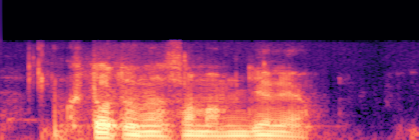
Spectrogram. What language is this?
Russian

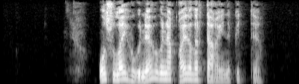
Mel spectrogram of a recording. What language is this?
Bashkir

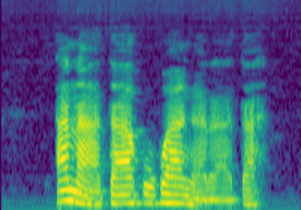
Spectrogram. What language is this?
Igbo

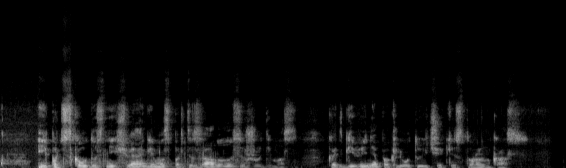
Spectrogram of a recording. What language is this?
Lithuanian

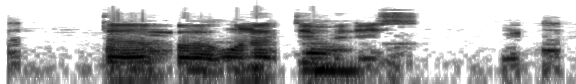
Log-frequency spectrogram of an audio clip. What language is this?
Kalkoti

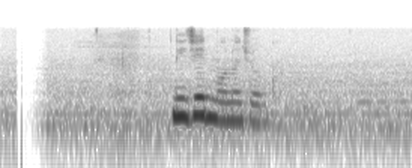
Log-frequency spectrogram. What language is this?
Bangla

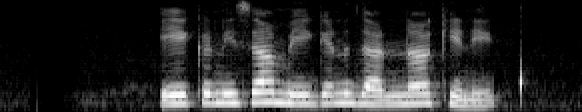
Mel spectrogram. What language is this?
Sinhala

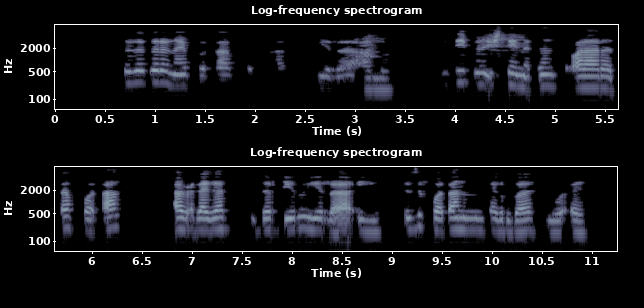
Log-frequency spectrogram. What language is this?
Tigrinya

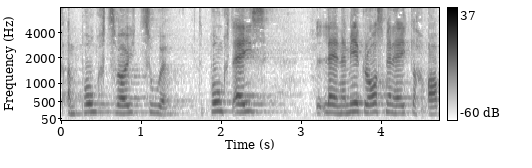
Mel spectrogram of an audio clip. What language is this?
Swiss German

